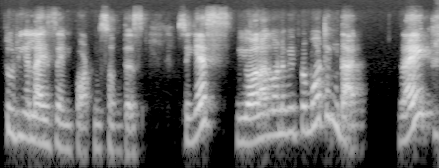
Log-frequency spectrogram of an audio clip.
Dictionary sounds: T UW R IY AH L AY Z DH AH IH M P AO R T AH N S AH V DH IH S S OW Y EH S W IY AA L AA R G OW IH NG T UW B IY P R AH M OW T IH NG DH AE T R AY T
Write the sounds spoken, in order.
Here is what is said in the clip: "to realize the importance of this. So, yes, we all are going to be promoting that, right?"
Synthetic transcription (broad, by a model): T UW R IY AH L AY Z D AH IH M P AO R T AH N S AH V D IH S S OW Y EH S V IY AA L AA R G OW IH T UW B IY P R AH M OW T IH NG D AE T R AY T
